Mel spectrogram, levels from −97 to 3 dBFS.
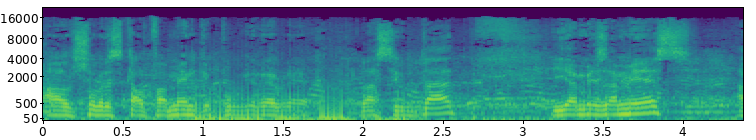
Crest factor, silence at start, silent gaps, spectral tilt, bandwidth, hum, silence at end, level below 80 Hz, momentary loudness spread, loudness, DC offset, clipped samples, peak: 14 dB; 0 s; none; -5 dB/octave; 16.5 kHz; none; 0 s; -28 dBFS; 8 LU; -19 LUFS; under 0.1%; under 0.1%; -4 dBFS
